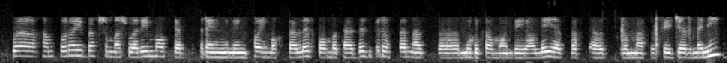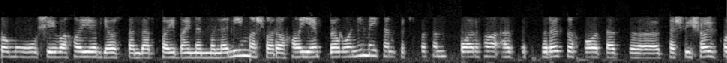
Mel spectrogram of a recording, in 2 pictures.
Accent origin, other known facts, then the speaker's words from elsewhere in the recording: Afghanistan; ما یک خانم مسلمان هستم، از افغانستان هستم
